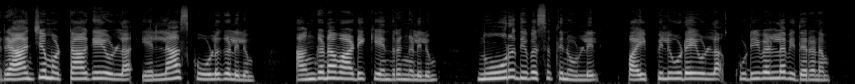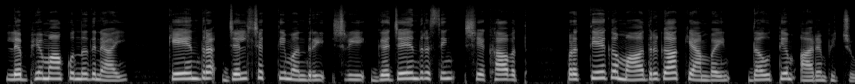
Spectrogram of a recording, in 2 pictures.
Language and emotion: Malayalam, neutral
